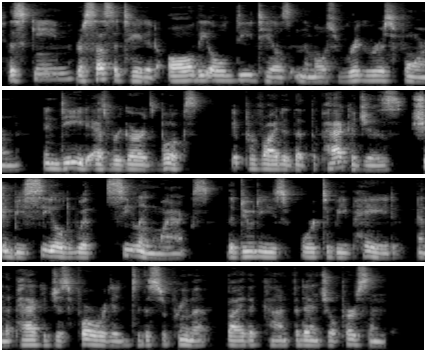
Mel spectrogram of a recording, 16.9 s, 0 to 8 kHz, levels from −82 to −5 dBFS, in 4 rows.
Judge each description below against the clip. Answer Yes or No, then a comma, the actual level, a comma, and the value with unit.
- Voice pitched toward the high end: No, low, 125 Hz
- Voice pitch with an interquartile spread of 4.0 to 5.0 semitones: No, narrow, 2.6 semitones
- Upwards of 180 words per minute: No, average, 155 wpm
